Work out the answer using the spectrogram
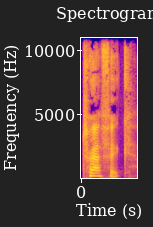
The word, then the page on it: traffic: American English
